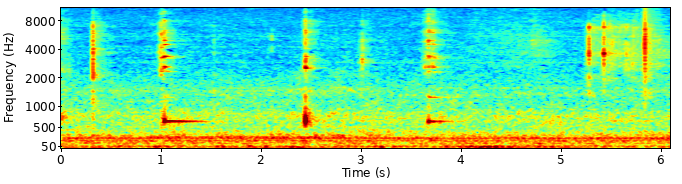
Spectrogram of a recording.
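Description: A small, filled glass mason jar with a metal screw lid is held in one hand while the fingertips of the other hand tap the lid. Eight light, sparse taps give short, bright clicks, some with a brief ring near 630 Hz, over a steady low hum.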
